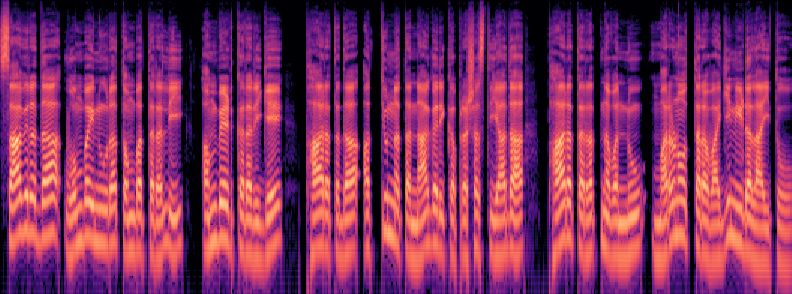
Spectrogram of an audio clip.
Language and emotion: Kannada, neutral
